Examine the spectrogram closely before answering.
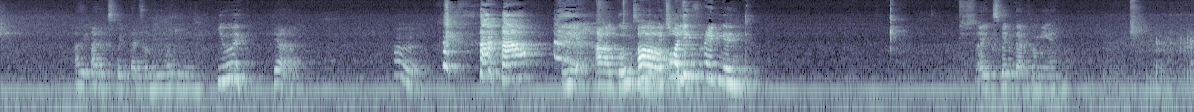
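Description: A second young woman talks and laughs with animation close by.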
